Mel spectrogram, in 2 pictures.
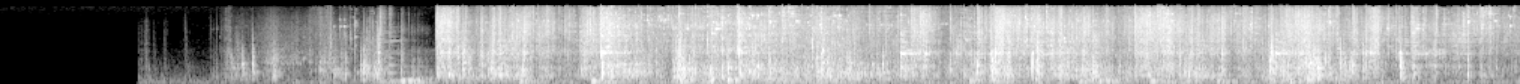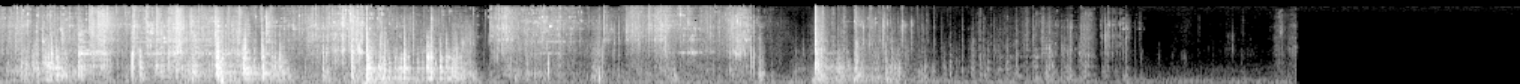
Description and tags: Debris Sifting Dry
